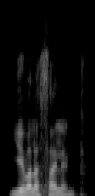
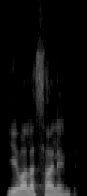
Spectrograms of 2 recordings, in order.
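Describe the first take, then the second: No difference in how they are said.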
